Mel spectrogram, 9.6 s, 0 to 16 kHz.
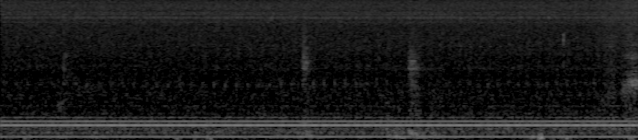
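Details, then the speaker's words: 1990s Pifco 12-inch desk fan just switched on: quiet, even hum with a soft steady tone, no rattle or scrape, giving a light breeze. Normal running. "so yeah so listen to that nice and quiet he's actually giv out a little bit of a breeze"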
